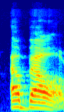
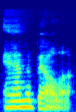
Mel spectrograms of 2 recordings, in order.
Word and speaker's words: Abella: A lot of people call her Annabella, or they pronounce it lots of different ways, but it's just real simple, Abella. Instead of Bella, but it's Abella.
